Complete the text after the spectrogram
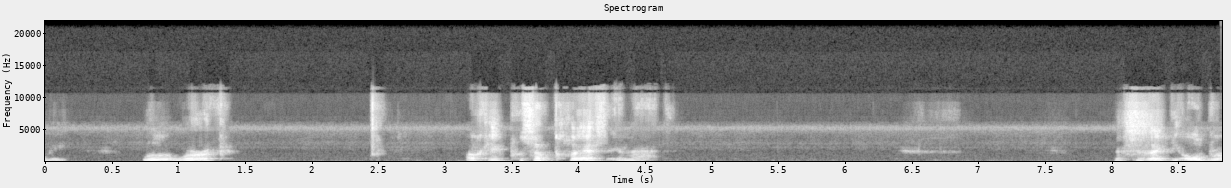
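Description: A middle-aged man speaks close to a microphone in short, animated bursts with pauses.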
